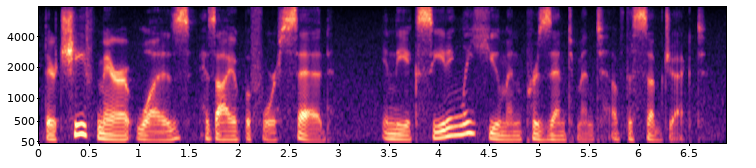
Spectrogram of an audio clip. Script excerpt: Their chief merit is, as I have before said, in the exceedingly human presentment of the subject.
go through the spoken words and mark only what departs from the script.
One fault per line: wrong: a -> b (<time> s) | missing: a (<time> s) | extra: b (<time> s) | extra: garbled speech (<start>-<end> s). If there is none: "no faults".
wrong: is -> was (1.0 s)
